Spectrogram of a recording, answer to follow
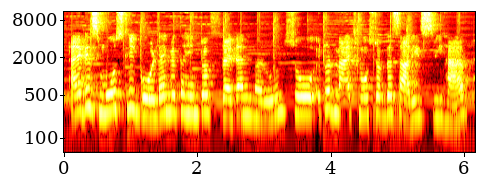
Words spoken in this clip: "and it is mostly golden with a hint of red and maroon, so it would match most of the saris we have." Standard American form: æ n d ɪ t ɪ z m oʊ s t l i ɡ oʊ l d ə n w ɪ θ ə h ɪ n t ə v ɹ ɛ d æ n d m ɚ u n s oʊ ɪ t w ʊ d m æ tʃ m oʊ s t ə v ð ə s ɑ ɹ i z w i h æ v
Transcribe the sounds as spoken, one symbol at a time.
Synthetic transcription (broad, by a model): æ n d ɪ t ɪ z m oʊ s t l i ɡ oʊ l d ə n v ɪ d ə h ɪ n t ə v ɹ ɛ d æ n d m ɚ u n s oʊ ɪ t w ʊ d m æ tʃ m oʊ s t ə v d ə s ɑ ɹ i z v i h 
